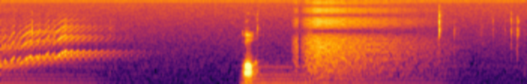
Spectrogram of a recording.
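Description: A retro video game plays chiming electronic sound effects.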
